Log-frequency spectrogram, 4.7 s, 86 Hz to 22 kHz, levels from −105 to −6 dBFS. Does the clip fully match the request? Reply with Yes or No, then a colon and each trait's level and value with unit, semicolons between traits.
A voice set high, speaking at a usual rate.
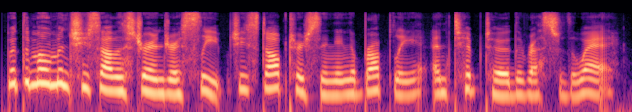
No: high, 240 Hz; fast, 255 wpm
